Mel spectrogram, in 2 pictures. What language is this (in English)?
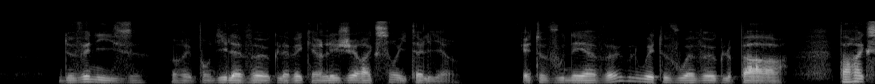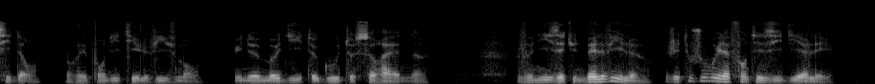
French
